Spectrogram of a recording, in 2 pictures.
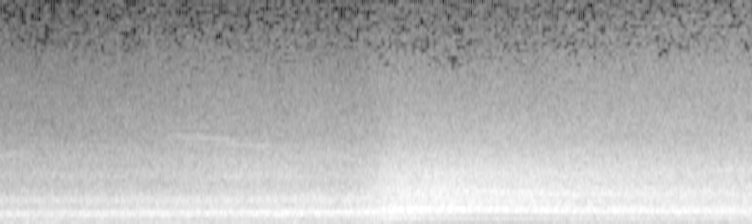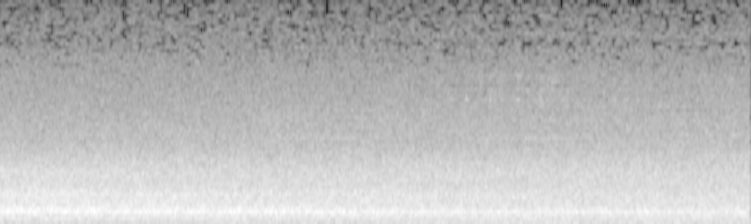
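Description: A large crowd cheers and roars loudly, swelling up partway through.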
